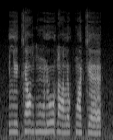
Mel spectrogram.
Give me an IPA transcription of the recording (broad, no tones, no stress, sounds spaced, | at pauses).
lʲ e kʲ ɑ̃ ɡ ũ ɾʲ o ɗ ɑ̃ l ə kʷ ã kʲ ɛ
